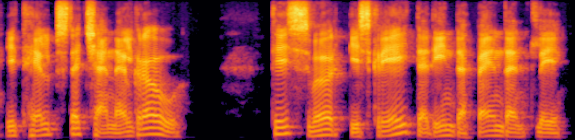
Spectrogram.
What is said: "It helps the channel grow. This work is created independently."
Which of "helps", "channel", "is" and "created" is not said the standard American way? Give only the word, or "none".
is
